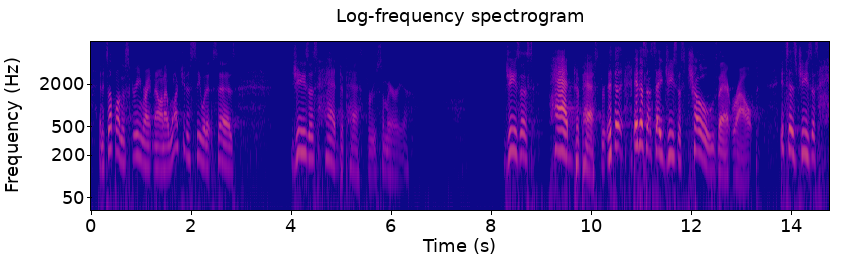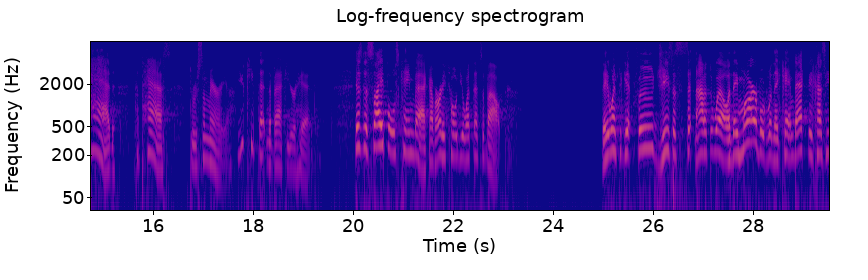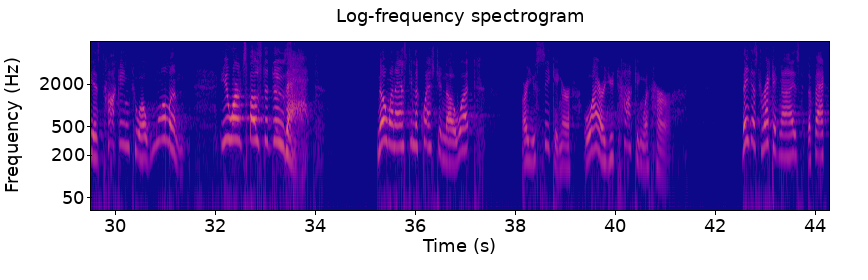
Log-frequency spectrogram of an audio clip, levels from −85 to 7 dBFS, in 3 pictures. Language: English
